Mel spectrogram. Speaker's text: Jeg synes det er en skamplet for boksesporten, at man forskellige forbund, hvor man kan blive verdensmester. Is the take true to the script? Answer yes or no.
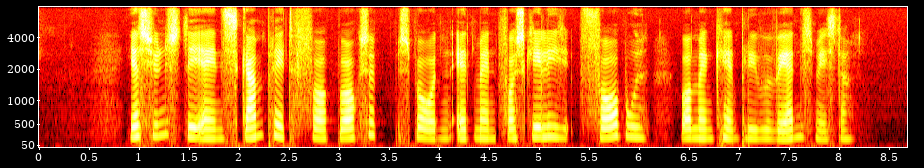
yes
